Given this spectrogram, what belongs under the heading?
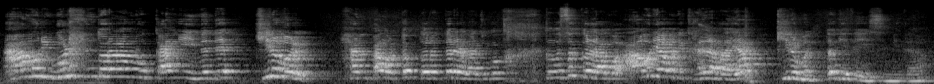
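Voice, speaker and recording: Woman pastor, middle-aged, high voice, conversational sermon with emphatic peaks; distant mic in a very reverberant sanctuary. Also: normal speed, few pauses, sharp tone. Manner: earnest conversational preaching, rising emphatic bursts. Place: church sanctuary at a Friday night service. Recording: very echoey church hall from far off.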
